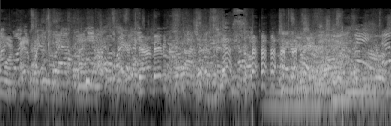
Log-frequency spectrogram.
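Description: Several people talking at once, a chatter of overlapping voices. About four seconds in, after a brief break, music with steady low sustained notes comes in under the talk.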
